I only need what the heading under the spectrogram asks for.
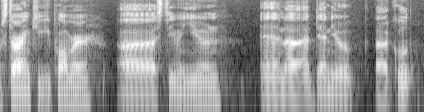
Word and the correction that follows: Kaluuya: I don't know how to pronounce that. Kaluuya. – Oh, Daniel Kaluuya.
